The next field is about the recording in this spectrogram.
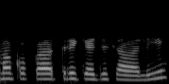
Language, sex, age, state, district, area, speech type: Telugu, female, 45-60, Andhra Pradesh, Visakhapatnam, urban, conversation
